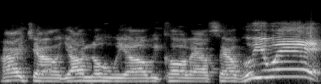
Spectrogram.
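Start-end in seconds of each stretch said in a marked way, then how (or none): 2.4-3.2 very high, very loud, belted comic voice. Introducing the show's name to listeners, Bernie Mac voice. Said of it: "in my Bernie Mac voice".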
